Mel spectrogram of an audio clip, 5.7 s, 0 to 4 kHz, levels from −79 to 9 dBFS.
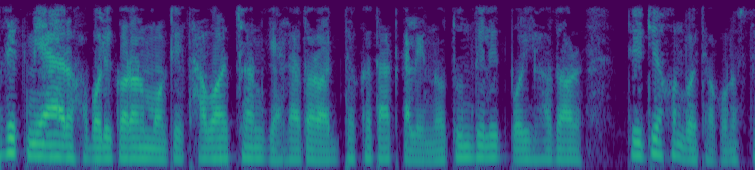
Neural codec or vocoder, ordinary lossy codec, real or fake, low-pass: vocoder, 44.1 kHz, 128 mel bands every 512 samples, BigVGAN v2; Opus, 32 kbps; fake; 3.6 kHz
